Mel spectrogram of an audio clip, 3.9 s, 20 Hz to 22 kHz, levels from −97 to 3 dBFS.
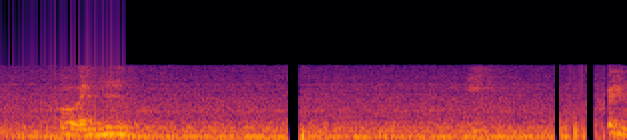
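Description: From the start to 0.8 s a steady 100 Hz buzz rides on the speech, rising and falling with its level. This is a filter restarted on every block. The filter drops its memory at each block boundary and begins again from silence, so every block opens with a small transient. Repeating 100 times a second, those ticks fuse into a buzz, which points to blocks of about 10 ms.

At 1.8 s the audio cuts to a hard-edged silence of about 80 ms, from packet loss on an ADPCM call. A few packets went missing and were filled with silence. The decoder's adaptive predictor and step size then no longer matched the sender's, so the speech re-enters slightly distorted before settling by 1.9 s. The same fault returns from 3.46 to 3.87 s, now as several gaps totalling about 160 ms scattered over 340 ms, the longest about 60 ms, each followed by a rough re-entry. The whole clip is band-limited to 4 kHz with light ADPCM graininess, which fits G.726 at 32 kbit/s.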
